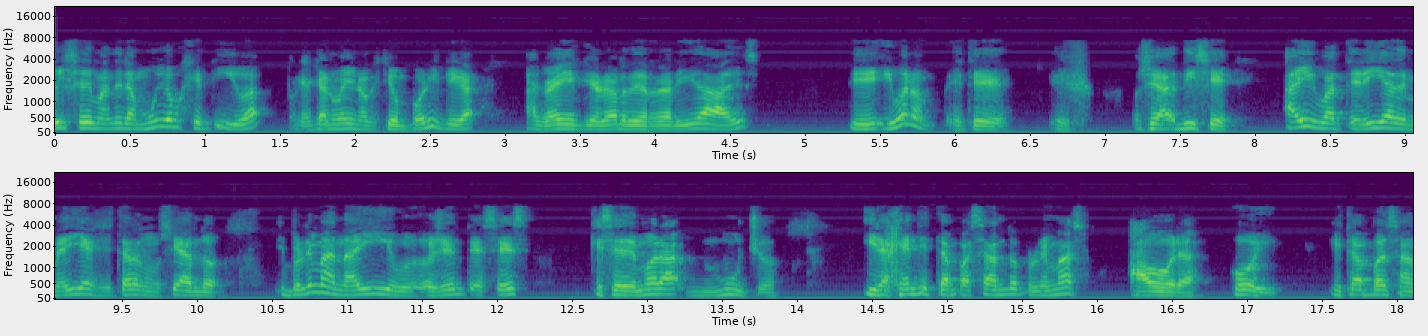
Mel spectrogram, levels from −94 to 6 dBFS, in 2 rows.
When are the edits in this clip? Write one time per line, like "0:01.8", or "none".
none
